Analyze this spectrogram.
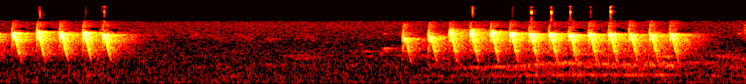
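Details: Bar-winged prinia master song for training birds: a short run of about six quick, high chirps, a pause, then a longer trill of around sixteen notes.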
